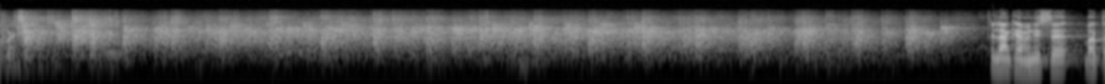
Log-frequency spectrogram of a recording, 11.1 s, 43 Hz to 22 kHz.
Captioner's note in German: Beifall CDU und BÜNDNIS 90/DIE GRÜNEN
